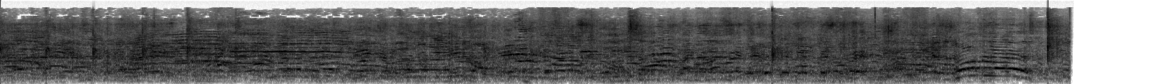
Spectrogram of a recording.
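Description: Young men shout and call out to each other outdoors on a football pitch.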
